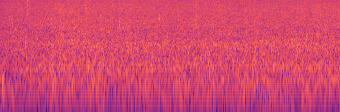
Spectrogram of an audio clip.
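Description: Rain falling beside a forest stream, a dense, even hiss of water that stays steady and fairly soft throughout, with no voices.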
